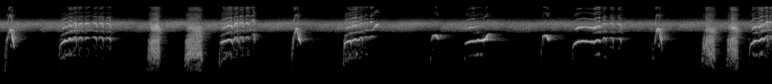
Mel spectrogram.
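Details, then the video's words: Thanh tước bird singing as a trapping lure: irregular twittering phrases, short whistled slurs and scratchy bursts, with a steady high insect-like hiss throughout. "Chim thanh tước hót gọi bẫy là dính 100% , suab paj tsawb ntsuab quaj dib tuaj zoo"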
